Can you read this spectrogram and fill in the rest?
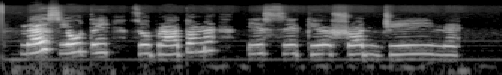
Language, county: Lithuanian, Telšiai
